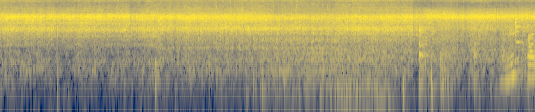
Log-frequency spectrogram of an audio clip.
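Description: Onion browned in a pan, now with half a spoon of turmeric, a spoon of salt and washed chicken added for chicken dum biryani, sizzling and frying loudly and steadily while it is stirred, with clinks of a spoon near the end.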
